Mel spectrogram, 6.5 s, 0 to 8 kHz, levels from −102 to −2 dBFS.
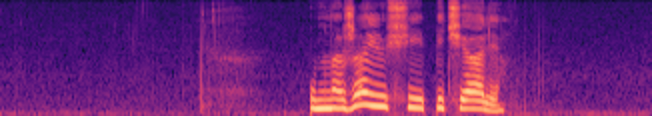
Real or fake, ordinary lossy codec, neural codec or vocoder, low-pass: real; none; none; none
